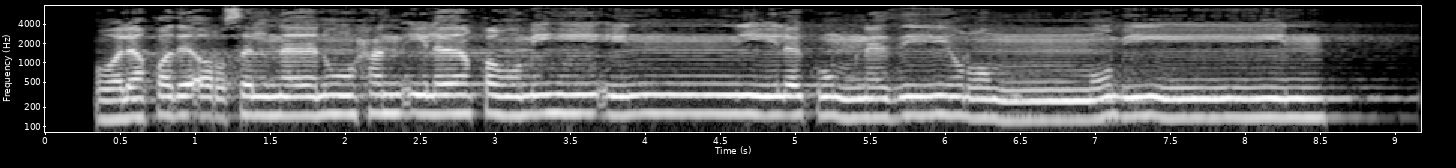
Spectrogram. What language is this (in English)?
Arabic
